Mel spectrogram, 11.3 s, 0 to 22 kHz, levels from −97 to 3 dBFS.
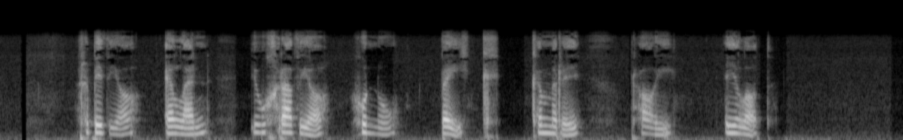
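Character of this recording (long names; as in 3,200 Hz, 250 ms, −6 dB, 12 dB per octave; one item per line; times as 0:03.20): chopped level 0.61 Hz, depth 65%, duty 80%
Ogg Vorbis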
